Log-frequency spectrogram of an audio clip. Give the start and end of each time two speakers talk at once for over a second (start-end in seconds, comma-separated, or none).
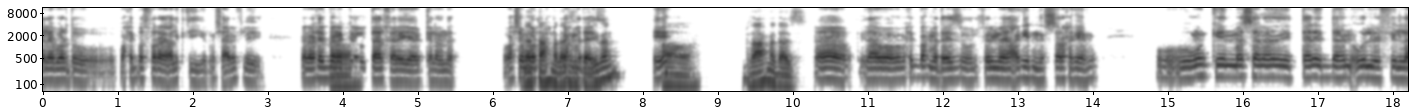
6.3-7.6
